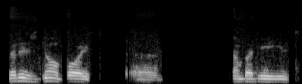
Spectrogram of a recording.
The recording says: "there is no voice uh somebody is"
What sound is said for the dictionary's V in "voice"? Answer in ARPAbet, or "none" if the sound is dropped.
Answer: P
